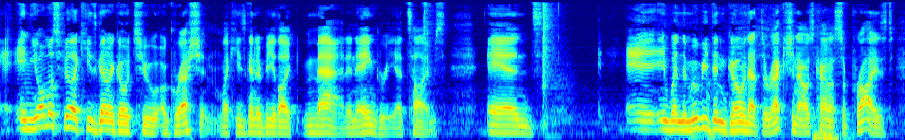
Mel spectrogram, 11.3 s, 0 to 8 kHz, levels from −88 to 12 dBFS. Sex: male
